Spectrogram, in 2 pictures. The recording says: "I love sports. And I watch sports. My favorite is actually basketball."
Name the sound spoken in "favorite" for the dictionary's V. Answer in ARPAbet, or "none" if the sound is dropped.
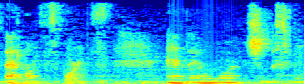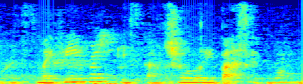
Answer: V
